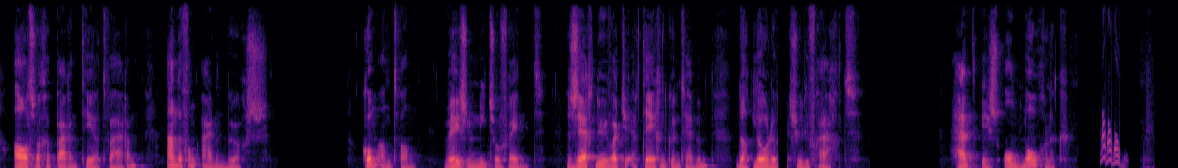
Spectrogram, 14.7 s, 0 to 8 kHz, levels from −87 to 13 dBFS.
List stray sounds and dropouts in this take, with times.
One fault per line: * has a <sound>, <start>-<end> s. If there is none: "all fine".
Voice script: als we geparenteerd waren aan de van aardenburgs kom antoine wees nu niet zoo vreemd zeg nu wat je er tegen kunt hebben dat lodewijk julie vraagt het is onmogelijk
* has a dropout, 9.7-9.8 s
* has a chirp, 13.8-14.1 s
